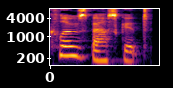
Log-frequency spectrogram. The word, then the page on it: clothes basket: American English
